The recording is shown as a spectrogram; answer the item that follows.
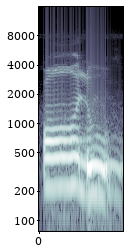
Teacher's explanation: قو موٹا ہوگا، قوف بھی موٹا ہے، الف بھی اس کے ساتھ موٹا ہوگا لیکن ہونٹ گول نہیں کرنے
